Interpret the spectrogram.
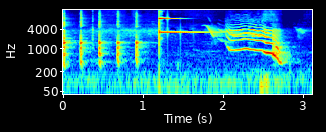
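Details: Pet parrot talking: five quick evenly spaced clicks, then a long steady high whistle, and finally a voiced, wavering word that slides downward.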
